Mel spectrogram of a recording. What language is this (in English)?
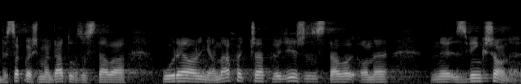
Polish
